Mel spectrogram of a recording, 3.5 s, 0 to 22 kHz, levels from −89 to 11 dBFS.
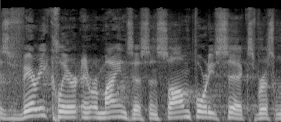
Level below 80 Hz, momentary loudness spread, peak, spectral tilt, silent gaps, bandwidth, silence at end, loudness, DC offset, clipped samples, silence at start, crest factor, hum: -50 dBFS; 5 LU; -2 dBFS; -5 dB/octave; none; 17 kHz; 0 s; -16 LUFS; under 0.1%; under 0.1%; 0 s; 14 dB; none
